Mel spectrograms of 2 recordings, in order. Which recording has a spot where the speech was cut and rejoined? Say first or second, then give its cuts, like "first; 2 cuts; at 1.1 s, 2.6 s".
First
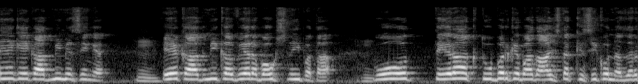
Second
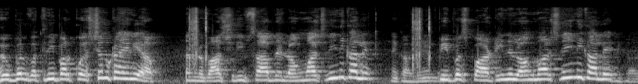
second; 1 cut; at 1.9 s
